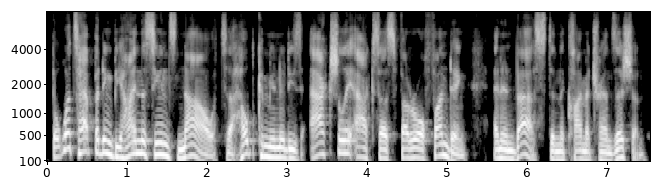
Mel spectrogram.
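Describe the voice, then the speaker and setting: A man's voice: mid-range voice, darkish tone. A man hosting a climate podcast, reading his intro and asking interview questions in an upbeat way. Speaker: podcast host.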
